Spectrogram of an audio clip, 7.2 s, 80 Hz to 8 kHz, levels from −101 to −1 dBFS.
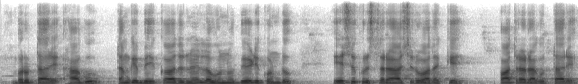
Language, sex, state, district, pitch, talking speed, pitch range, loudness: Kannada, male, Karnataka, Dharwad, 135 Hz, 75 wpm, 125-150 Hz, -24 LUFS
